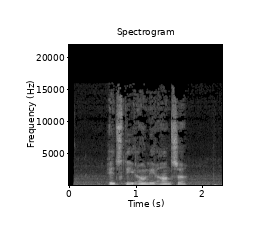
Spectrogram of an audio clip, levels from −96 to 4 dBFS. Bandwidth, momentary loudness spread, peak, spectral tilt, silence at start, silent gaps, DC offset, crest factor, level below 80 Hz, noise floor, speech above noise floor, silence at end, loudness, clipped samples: 16 kHz; 5 LU; -16 dBFS; -4.5 dB/octave; 0.1 s; none; under 0.1%; 16 dB; -58 dBFS; -54 dBFS; 25 dB; 0 s; -29 LUFS; under 0.1%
